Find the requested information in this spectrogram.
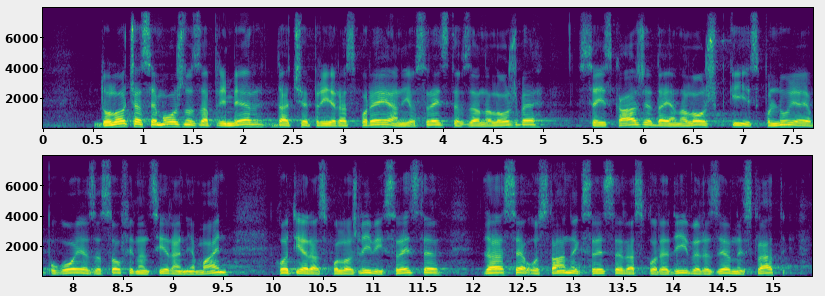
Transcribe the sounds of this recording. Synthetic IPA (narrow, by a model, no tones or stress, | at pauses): d̪ɔloːt͡ʃasɛmoːʒnɔst̪zapɾimjeːɾd̪at͡ʃɛpɾiɾaspɔɾeːjanjusɾeːt̪st̪ɛwzanaloːʒbɛ | sɛiskaːʒɛd̪ajɛnaloːʃpkiːspɔlnuːjɛjɔpɔɡoːjɛzasɔfinant̪siːɾanjɛmajn | kɔt̪jɛɾaspɔlɔʒliːʋixsɾeːt̪st̪ɛw | d̪asɛʔust̪aːnɛksɾet̪st̪ɛɾaspɔɾɛd̪iʋəɾɛzeɾnisklaːt̪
